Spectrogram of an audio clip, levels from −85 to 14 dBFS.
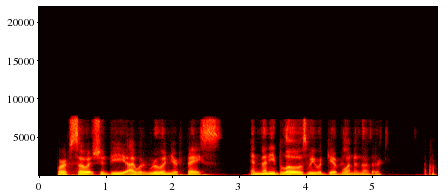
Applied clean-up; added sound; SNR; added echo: neural mask model DeepFilterNet 3.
